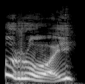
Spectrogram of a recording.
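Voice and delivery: high-pitched plaintive call; whimpering plea. A narrator's reading. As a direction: whine the name to restrain him. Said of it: "опять заскулила Синтия". (жалобно, скуля)

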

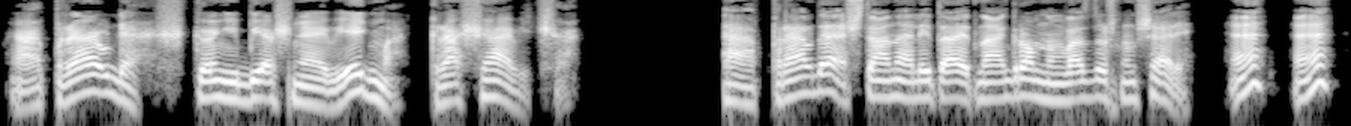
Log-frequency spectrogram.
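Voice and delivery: a hint of a slow, curious character voice; lightly voiced eager listener. Skinjacker begs for a tale about the sky witch, eagerly curious.

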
